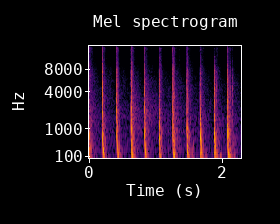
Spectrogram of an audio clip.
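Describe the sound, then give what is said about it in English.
A rapid, steady run of about ten sharp knocks on a door, evenly spaced and fairly loud, with no voices. “on my door. I'm like, Jesus, who else would it be?”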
